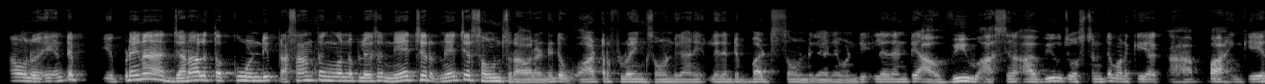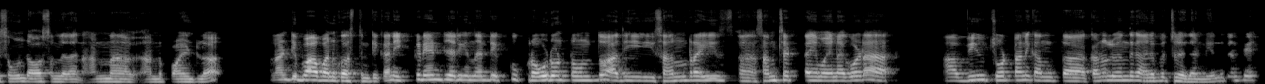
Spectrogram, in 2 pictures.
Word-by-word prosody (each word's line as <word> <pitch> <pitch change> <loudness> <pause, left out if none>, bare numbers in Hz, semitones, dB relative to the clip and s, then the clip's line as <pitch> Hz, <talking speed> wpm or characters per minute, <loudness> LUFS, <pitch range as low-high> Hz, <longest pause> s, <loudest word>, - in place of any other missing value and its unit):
అవును. 160 -3 +2
ఏ - - -2
అంటే 185 +6 0 0.4
ఎప్పుడైనా 200 - +3 0.3
జనాలు 190 +6 +5
తక్కువ 180 +1 +1
ఉండి, 175 +1 +2
ప్రశాంతంగా 185 +1 0
ఉన్న 170 -1 +1
ప్లేస్‌లో 155 +3 +2
నేచర్ 190 +1 +3
నేచర్ 190 +4 +2
సౌండ్స్ 155 -3 +2
రావాలండి. 110 +1 -2
అంటే 145 +1 -1 0.2
వాటర్ 125 +3 -2
ఫ్లోయింగ్ 120 -1 -2
సౌండ్ 110 0 -5
గాని, 110 +1 -6
లేదంటే 115 0 -5
బర్డ్స్ 120 -1 -3
సౌండ్ 110 -2 -6
కానివ్వండి, 105 +1 -8
లేదంటే 120 +2 -3
ఆహ్, 105 -2 -2
వ్యూ 150 +3 +5 0.2
ఆహ్, 125 +1 -4
వ్యూ 150 +1 +2
చూస్తుంటే 130 +3 -5
మనకి 130 -1 -5 0.5
అబ్బా! 125 +2 -1
ఇంకే 115 +1 -10
ఏ - - -1
సౌండ్ 140 0 -1
అవసరం 130 0 0
లేదన్న 125 +2 -3 0.4
అన్న 125 +1 -4
పాయింట్‌లో 125 0 0 0.6
అలాంటివి 110 - 0
బాగా 200 - +9
పనికొస్తుంటాయి. 170 -4 +2
కానీ 200 - +4
ఇక్కడ 200 +4 -2
ఏంటి 220 0 +1
జరిగిందంటే 200 -1 +1
ఎక్కువ 200 +3 -6
క్రౌడ్ 190 +2 +6
ఉంటంతో, 190 +1 0
అది 180 +1 -1 0.3
సన్‌రైజ్ 165 - +1 0.2
ఆహ్, 150 -2 -3
సన్‌సెట్ 195 +3 0
టైమ్ 185 -1 +4
అయినా 175 0 +3
కూడా 195 +1 +2 0.8
ఆహ్, 170 0 -1
వ్యూ 210 +2 +3
చూడటానికి 195 0 0
అంత 170 -1 -3 0.3
కనుల 180 +4 0
విందుగా 190 0 +2
అనిపించలేదండి. 155 -6 -1
ఎందుకంటే 185 +5 -6
155 Hz, 150 wpm, -23 LUFS, 125-190 Hz, 0.8 s, బాగా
